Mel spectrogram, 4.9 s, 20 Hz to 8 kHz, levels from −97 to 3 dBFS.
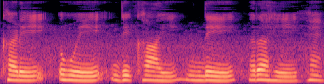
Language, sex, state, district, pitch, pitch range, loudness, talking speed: Hindi, female, Madhya Pradesh, Umaria, 160 Hz, 150-170 Hz, -15 LUFS, 75 wpm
